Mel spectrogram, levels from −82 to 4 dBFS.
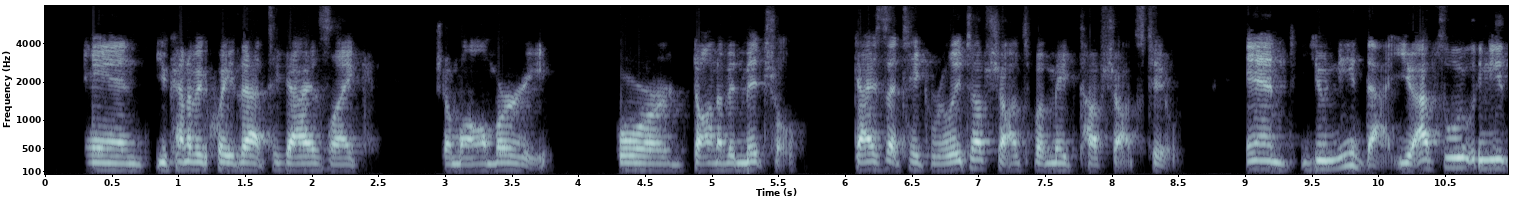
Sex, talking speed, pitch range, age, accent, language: male, 175 wpm, 125-140 Hz, 20-39, American, English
